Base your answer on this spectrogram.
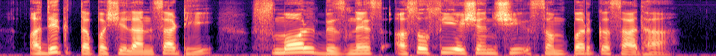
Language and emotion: Marathi, neutral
